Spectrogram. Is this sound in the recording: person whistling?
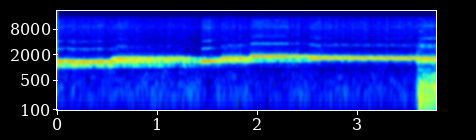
yes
